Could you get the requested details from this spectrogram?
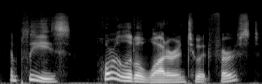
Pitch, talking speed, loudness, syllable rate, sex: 150 Hz, 205 wpm, -17 LUFS, 5.9 syllables/s, male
